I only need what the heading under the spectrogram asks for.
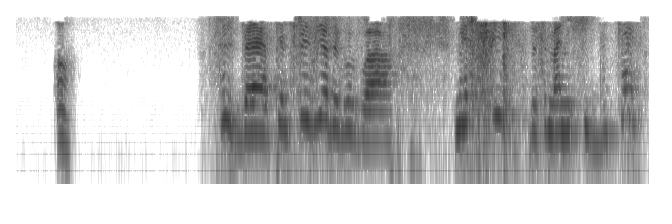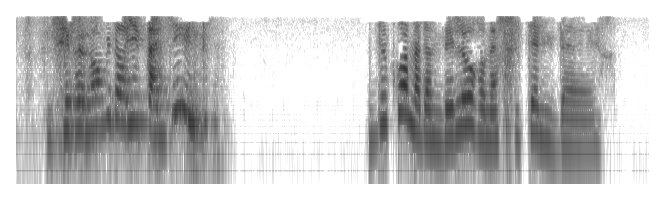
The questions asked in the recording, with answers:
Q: De quoi Madame Bello remercie-t-elle Hubert?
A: De son bouquet.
